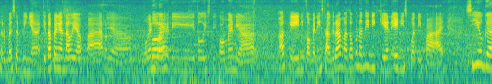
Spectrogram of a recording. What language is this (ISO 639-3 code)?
ind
